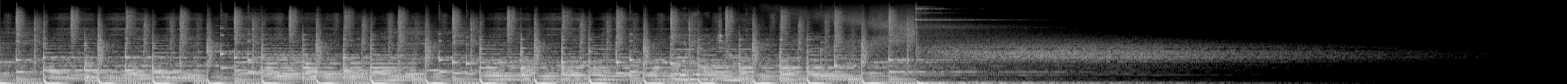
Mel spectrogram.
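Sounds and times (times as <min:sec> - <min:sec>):
tropical deep house beat: 0:00.0 - 0:09.2.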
